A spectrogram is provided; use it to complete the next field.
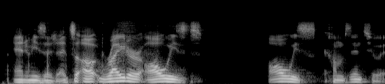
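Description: A man with an American accent and a plain, everyday voice speaks with lively intonation. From New Jersey. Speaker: musician. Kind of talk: casual interview.

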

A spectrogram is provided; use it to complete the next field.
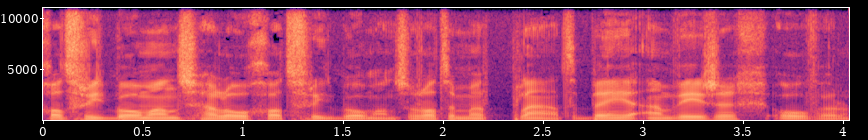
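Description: A man speaks with a fairly low pitch and a dark, mellow tone. His pace is moderate, with ordinary pitch variation.

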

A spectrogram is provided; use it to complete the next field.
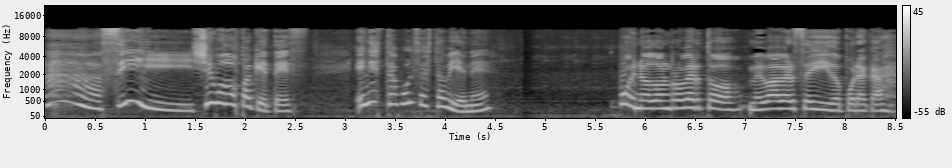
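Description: Slow and full of big pitch swings, a woman puts on a character voice pitched high.

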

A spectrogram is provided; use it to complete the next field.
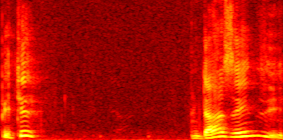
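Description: Very slow, high-pitched put-on character voice from a man, with big pitch swings

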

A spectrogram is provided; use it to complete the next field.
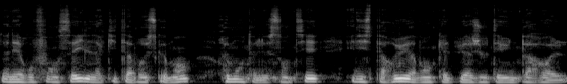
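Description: The text is read aloud in a natural voice, and the pitch varies in an ordinary way.

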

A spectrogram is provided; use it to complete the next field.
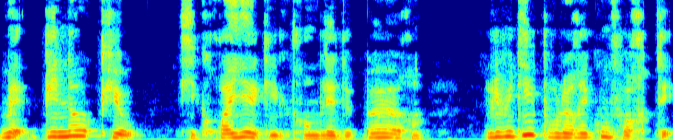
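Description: Lively intonation over plain reading aloud

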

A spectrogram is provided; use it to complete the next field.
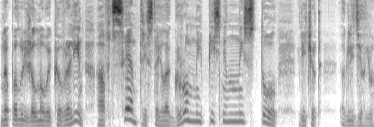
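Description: A natural reading voice is heard in this clip.

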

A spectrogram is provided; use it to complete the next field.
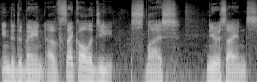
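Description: Over music in the background, a man talks at a fairly slow pace in a medium pitch with fairly even intonation. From Portuguese Atlantic islands. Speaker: university student. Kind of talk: casual chat. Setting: coffee shop. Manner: halting.

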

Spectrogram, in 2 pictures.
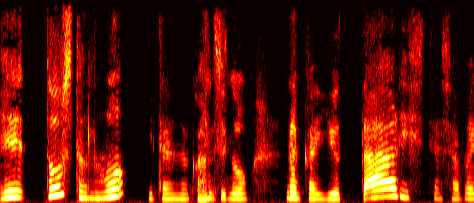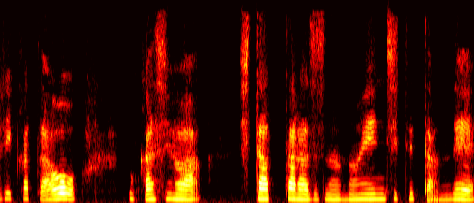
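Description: A woman speaks in a plain, everyday voice at a medium pitch and a fairly slow pace. Her loudness swings widely while her pitch variation stays ordinary. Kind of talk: casual chat.

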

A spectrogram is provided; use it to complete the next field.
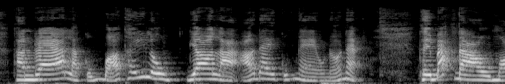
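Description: The pitch of this unforced reading voice rises and falls in an ordinary way.

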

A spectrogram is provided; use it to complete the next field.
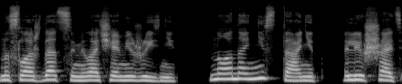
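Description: Against a quiet background, a speaker is reading aloud in a natural voice, the pitch varying in an ordinary way.

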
